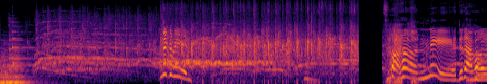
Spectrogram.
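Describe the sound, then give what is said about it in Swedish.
Audience applause for four performing artists at a quiz event, a dense patter of clapping running under sustained, wavering sung or held tones. It breaks off briefly into silence before warbling voices resume. “En applåd för artisterna.”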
